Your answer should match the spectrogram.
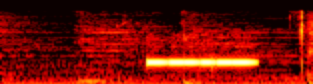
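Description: A single steady electronic beep at about one kilohertz, lasting close to half a second, sounds from an answering machine before a message is left, clear, followed by a brief faint rustle.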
